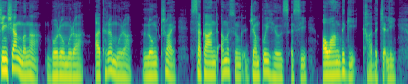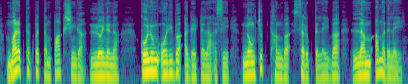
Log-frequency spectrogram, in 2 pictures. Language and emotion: Manipuri, neutral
